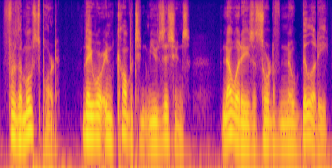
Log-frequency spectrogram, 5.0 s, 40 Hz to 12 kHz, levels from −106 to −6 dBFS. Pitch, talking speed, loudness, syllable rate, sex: 100 Hz, 145 wpm, -19 LUFS, 5.8 syllables/s, male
